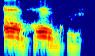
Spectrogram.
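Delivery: very low, slow soldier growl; deep soldier voice. Pretend. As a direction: drop it low like a drill soldier. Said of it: "can you do that in, like, a deeper voice?".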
